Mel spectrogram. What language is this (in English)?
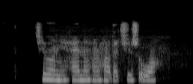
Chinese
